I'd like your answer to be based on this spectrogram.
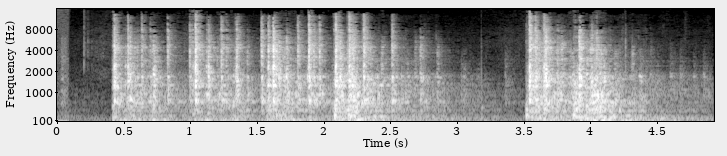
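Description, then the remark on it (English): A voice imitates a small, non-electric metal gate with a lock being shaken: rapid, clattering bursts that shake on for about three seconds, pause briefly, then start again loudly and fade toward the end. “But not five minutes later, all we heard was the gate doing this.”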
